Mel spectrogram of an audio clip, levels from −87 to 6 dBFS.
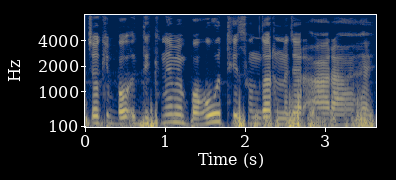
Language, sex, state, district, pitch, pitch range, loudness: Hindi, male, Chhattisgarh, Sarguja, 170 Hz, 140-190 Hz, -21 LUFS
